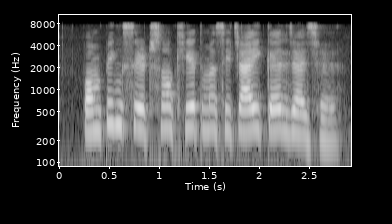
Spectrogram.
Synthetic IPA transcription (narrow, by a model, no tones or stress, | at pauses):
pəmpiŋɡseʈʰsə̃kʰet̪mesit͡ʃaikɛld͡ʒajt͡ʃʰɛ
